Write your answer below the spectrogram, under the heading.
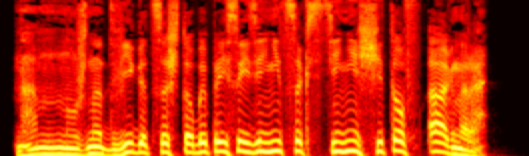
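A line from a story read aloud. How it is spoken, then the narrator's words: Growling. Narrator (Russian): Грэнд зарычал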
